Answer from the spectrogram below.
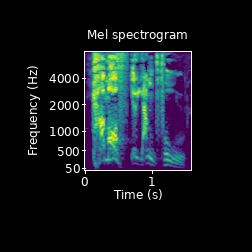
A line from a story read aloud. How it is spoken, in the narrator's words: hissed wildly from behind the scenes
